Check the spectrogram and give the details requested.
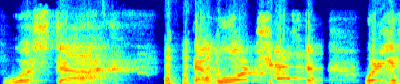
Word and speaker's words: Worcester: Just so you know, it's spelled Woostah. Worcester.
